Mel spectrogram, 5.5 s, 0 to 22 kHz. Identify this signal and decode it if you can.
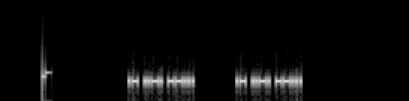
Morse code, heard as a keyed tone, about 46 wpm, 700 Hz. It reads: AF7 AF7
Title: USA Call Sign Prefixes - Repeated 2x - 45wpm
